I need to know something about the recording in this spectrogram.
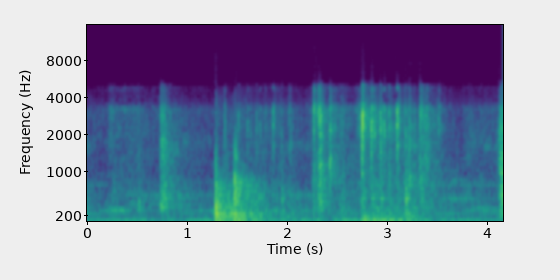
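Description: A room door being unlocked and opened: a series of sharp clicks and rattles from the lock and handle, with a steady low hum underneath.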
